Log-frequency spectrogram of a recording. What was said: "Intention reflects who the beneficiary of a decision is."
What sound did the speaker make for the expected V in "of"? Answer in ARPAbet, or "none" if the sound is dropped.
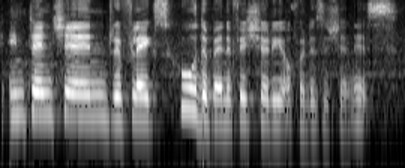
F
